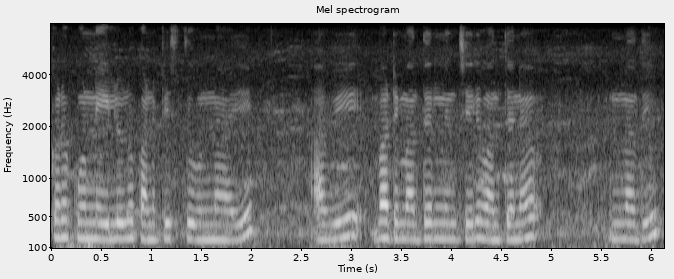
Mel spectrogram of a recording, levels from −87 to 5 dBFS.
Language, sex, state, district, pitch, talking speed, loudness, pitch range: Telugu, female, Telangana, Mahabubabad, 210 Hz, 95 wpm, -19 LUFS, 200-220 Hz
